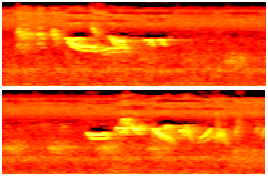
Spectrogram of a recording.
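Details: Orange-headed thrush in the wild, its song likened to a drunk person: two rich warbled phrases of slurred, swooping whistles, each about a second long, parted by a quiet gap, with a constant high insect hiss behind.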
